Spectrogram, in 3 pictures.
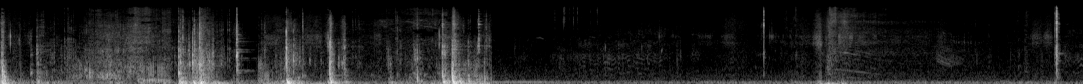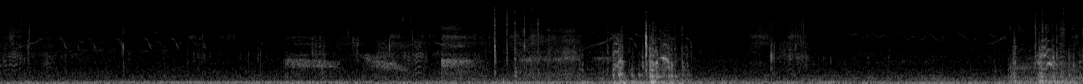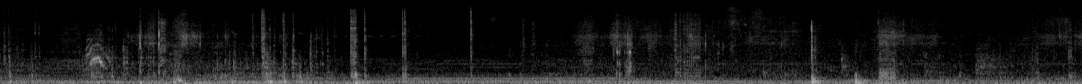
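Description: Fishing gear being handled on a bass boat: several loud knocks and thumps in the first few seconds, then a steady low hum with scattered clicks and ticks.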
